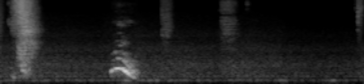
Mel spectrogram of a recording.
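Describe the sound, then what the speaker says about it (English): One loud, close sneeze bursts out, followed a second later by a voiced exhale, with a few quieter breathy sounds afterward. "sneezes come in threes"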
